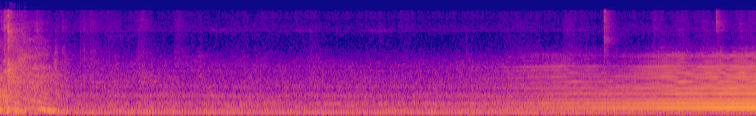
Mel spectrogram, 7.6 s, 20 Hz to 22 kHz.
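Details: 1960s General Electric black-and-white tube TV, back off and plugged in while warming up: steady low hum, then a tonal howl from the speaker swells louder and higher over several seconds; audio fault, cause not yet known.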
